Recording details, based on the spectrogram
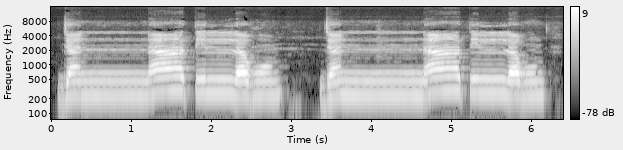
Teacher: اب آپ تنوین کی مثال کو دیکھیں، جنات لہم، جنات لہم، دیکھیں تا کے نیچے تنوین ہے اور تنوین کے بعد لام آ رہا ہے، لام کے اوپر تشدید ہے، اور لام جو ہے حروف ادغام میں سے ہے، تو یہاں غنہ نہیں ہوگا۔ ہم تنوین کو جو ہے لام کے اندر مدغم کریں گے لیکن غنہ ہرگز نہیں کریں گے۔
